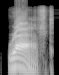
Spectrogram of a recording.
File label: "reft", American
